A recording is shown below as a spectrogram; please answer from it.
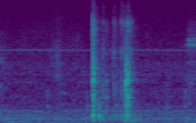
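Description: Two sharp plastic clicks about half a second apart, a little after a second in, from a Waveformer hook tool being handled against a plastic spiral curler.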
